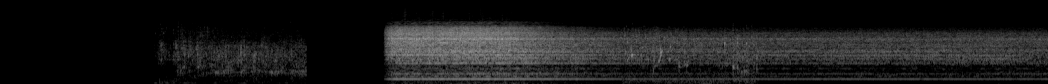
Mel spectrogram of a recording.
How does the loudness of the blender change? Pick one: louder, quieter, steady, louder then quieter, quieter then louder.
quieter.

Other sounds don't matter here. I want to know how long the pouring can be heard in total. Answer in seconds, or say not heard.
3 s.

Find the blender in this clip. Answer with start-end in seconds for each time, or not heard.
3.9-10.4.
